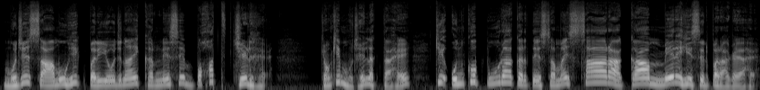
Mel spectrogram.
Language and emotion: Hindi, disgusted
